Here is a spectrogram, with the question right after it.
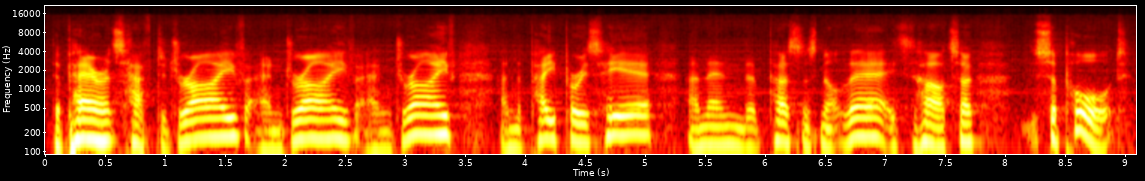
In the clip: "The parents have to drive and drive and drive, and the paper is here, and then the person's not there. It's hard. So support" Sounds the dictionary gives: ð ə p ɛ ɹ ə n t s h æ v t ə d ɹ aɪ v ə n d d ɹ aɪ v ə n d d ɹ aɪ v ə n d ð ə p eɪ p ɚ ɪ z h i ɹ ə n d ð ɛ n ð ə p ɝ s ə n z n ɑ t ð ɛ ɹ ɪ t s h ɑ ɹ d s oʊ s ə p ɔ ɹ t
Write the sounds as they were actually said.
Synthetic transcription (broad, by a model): ð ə p ɛ ɹ ə n t s h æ f t ə d ɹ aɪ v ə n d d ɹ aɪ v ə n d d ɹ aɪ v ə n ð ə p eɪ p ɚ ɪ z h i ɹ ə n ð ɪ n ð ə p ɝ s ə n z n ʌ t ð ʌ ɹ ɪ t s h ɑ ɹ d s oʊ s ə p ɔ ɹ t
